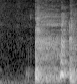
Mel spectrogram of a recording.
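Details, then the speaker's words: An adult with throat trouble who briefly could not speak gives about three harsh coughs in quick succession after a quiet moment, in a small quiet room; cough. "sorry for some reason my throat chakra is doing the thing right now oh what's going on couldn't speak"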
